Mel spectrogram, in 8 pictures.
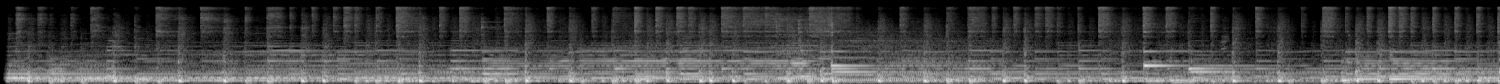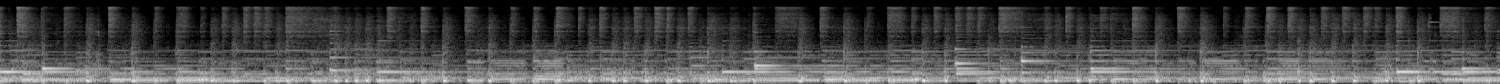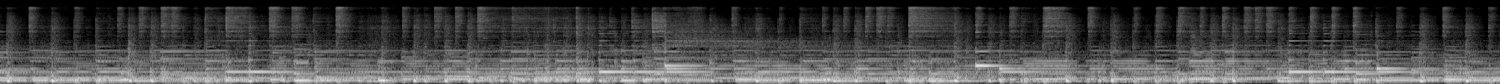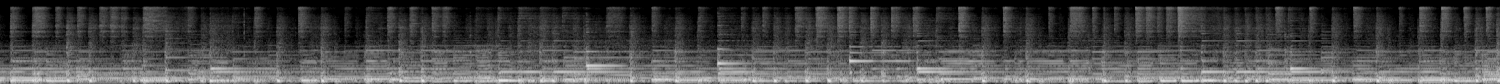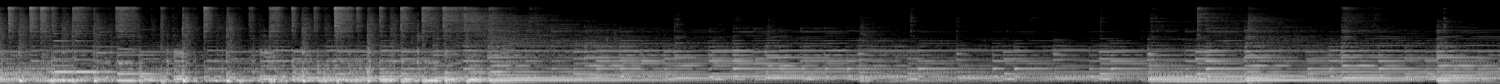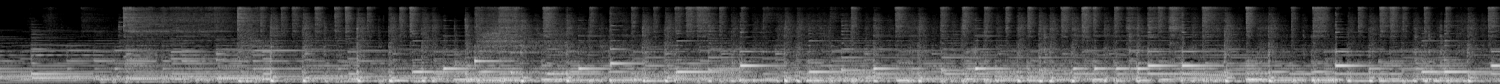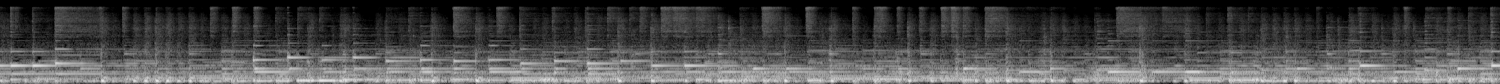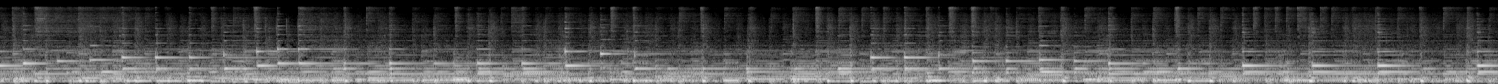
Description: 24th April 2016, The Hamilton, Washington DC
